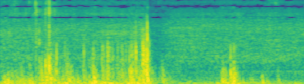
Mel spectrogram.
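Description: A car door latch clicks and the door opens.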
